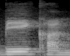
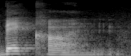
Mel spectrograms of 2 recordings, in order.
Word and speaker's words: beckon: Bacon like the food? Not bacon, but beckon.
